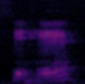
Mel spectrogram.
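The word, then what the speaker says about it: serai: Até dei uma dica aqui, mas fica a dica, no futuro é serré, não se pode pronunciar muito forte, ele quase some, né? O som fica tipo de serré, isso aí vocês já sabem, né?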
